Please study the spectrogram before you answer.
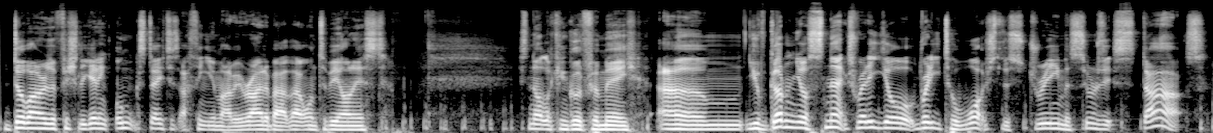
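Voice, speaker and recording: A man's voice: mid-range voice, moderate pace, smooth. A twenty-year-old man hosting a casual gaming livestream through headset audio, upbeat and jokey as he reads out chat. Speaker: streamer.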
